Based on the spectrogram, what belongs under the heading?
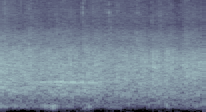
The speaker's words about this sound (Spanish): Dele fuerte ese aplauso al Señor y que suene la trompeta.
